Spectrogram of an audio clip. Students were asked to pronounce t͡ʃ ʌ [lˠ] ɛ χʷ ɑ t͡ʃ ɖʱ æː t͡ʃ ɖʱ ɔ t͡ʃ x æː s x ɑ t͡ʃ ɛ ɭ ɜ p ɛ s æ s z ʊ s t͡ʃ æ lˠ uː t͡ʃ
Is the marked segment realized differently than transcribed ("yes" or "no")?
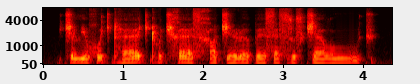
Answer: yes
